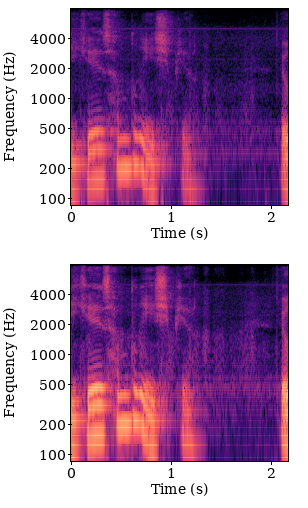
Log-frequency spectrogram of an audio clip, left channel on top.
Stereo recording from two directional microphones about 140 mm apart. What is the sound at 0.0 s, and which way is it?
Speech, 45° right (ahead or behind).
